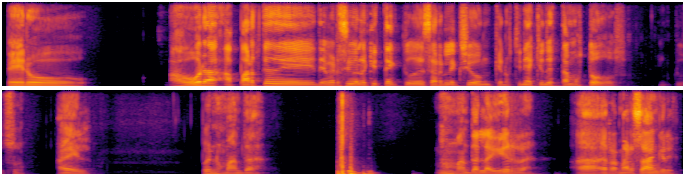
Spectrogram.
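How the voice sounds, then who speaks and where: A man's voice: medium pitch, measured pace, pauses often. Emphatic Nicaraguan male commentator. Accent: Nicaraguan Spanish. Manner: emphatic, repeats phrases, rhetorical questions. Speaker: political commentator and show host. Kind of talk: live political commentary. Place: small indoor studio at a desk. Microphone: desk studio microphone.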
